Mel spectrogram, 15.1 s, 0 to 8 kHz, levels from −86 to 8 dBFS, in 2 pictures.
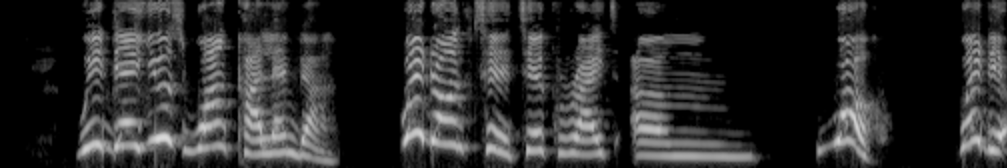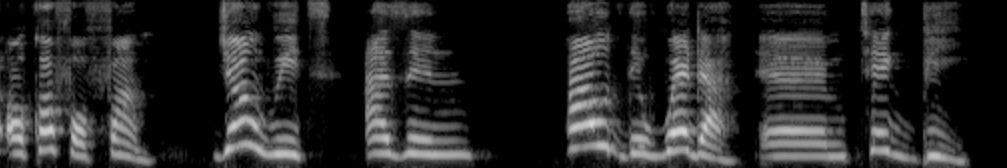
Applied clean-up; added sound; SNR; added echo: neural mask model Resemble Enhance denoiser.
